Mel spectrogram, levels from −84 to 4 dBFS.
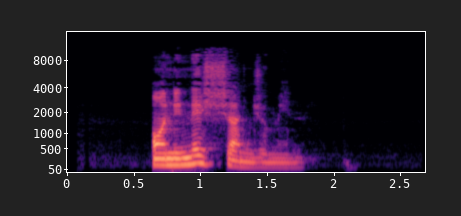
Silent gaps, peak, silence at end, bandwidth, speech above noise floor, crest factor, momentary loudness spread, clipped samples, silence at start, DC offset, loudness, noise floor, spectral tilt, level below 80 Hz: none; -2 dBFS; 0.95 s; 11 kHz; 52 dB; 20 dB; 18 LU; under 0.1%; 0.65 s; under 0.1%; -20 LUFS; -72 dBFS; -5.5 dB/octave; -56 dBFS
